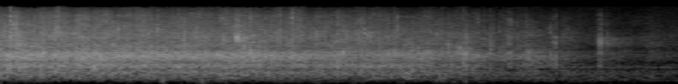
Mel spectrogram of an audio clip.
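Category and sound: crowd, audience applauding loudly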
